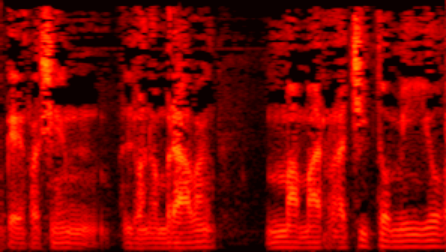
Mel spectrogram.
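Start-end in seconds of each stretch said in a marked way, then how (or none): 2.2-3.7 slow, lightly voiced mock catchphrase with a laugh; imitating Oscar Casco. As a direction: savor the old radio line slowly, half laughing. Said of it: "Recuerdo esa frase de chico".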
